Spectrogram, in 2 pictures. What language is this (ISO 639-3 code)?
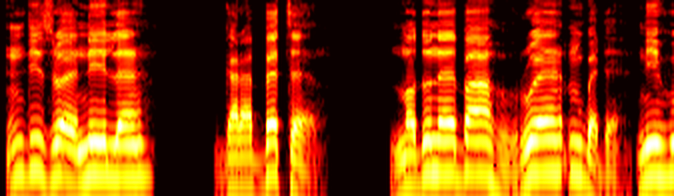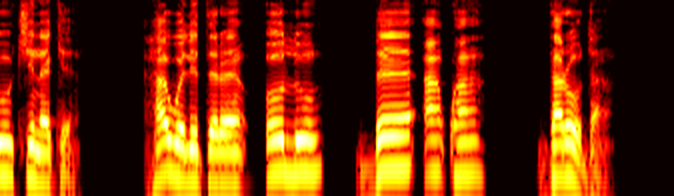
ibo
